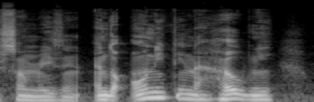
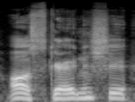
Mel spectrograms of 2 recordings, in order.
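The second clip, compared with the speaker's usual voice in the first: normal talking voice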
